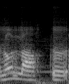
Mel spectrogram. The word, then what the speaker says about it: laughter: So even laughter. So they will not say laughter. That E-E-R is there, laughter. L-A-U-G-A-C-E-R. Spelling is laughter. So they will not say laughter. They will say laughter. the R is silent there.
